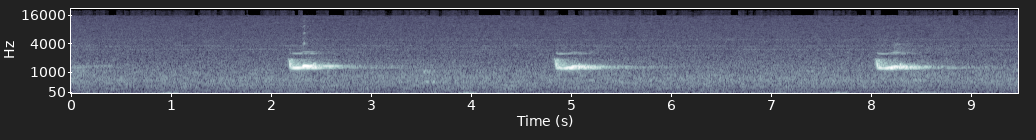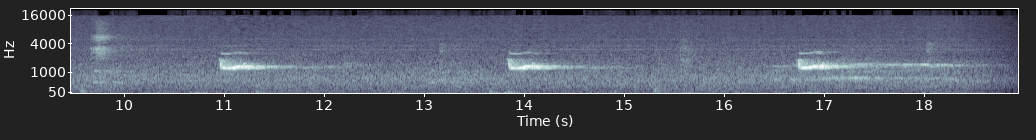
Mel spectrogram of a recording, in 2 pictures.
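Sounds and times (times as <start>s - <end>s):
owl whistled call: 2.2s - 2.9s, 4.8s - 5.6s, 8.0s - 8.9s, 11.0s - 11.7s, 13.8s - 14.6s, 16.7s - 18.4s.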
